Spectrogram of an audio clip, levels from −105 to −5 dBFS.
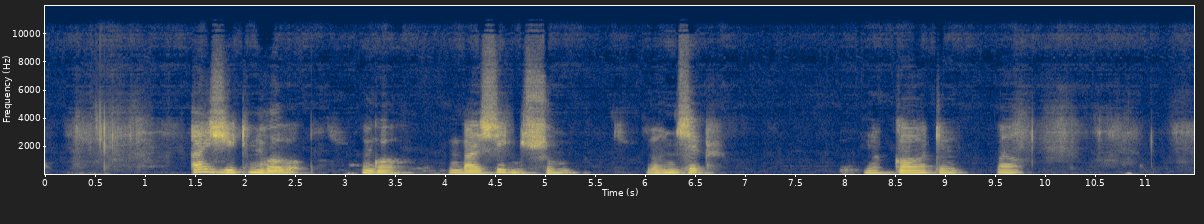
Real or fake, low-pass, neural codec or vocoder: fake; 10.8 kHz; codec, 44.1 kHz, 2.6 kbps, SNAC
